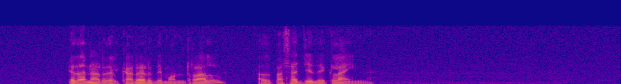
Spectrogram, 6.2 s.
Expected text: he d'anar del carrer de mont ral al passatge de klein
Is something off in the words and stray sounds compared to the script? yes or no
no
